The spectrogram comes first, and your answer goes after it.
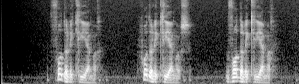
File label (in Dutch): "voddeman", limburgse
